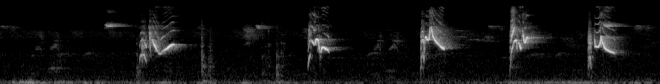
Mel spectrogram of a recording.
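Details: Red-crested cardinal kept in captivity by a registered Brazilian breeder, calling and singing: about five strong downslurred chirps with brief rasping edges, spaced unevenly less than a second apart, over a quiet low hum.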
